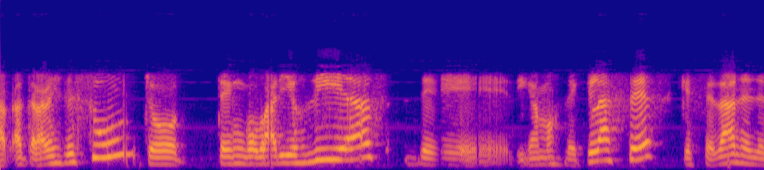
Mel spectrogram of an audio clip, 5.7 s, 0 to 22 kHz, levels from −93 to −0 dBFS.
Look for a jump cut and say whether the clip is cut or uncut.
cut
